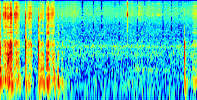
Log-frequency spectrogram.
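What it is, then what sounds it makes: Chalk writing on a chalkboard. A white chalk stick writes and scratches across a small wood-framed chalkboard held in a hand with painted nails. A quick run of gritty, scratchy strokes with sharp tapping accents fills the first second or so, then gives way to near silence. A single crisp tap sounds near the end.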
